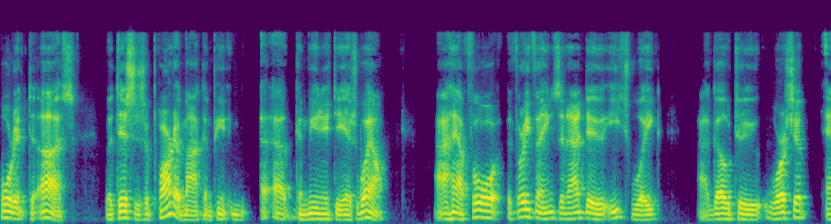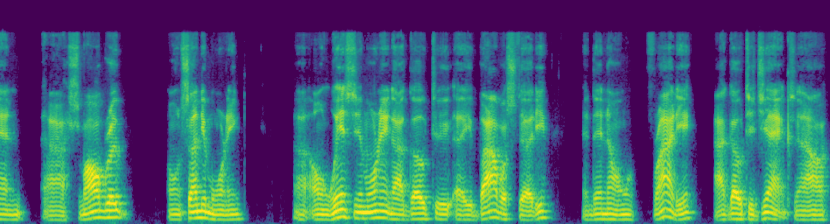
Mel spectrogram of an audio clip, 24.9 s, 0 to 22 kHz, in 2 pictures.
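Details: Dysarthria in an adult man, a retired pastor, with ALS diagnosed February 2024, after earlier diagnoses of Parkinsonism, Parkinson's disease, spastic paraplegia and primary lateral sclerosis; his speech and walking are failing, and hand use is limited.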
